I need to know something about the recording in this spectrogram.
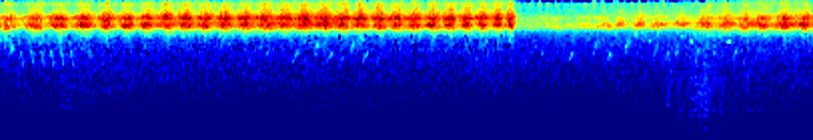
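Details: Grasshoppers chirping in a summer meadow in the countryside: a dense, steady, very high-pitched shrill hiss from many insects, dropping suddenly in loudness midway, with a faint low tonal sound near the end.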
